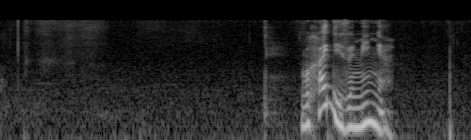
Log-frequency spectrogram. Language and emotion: Russian, positive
